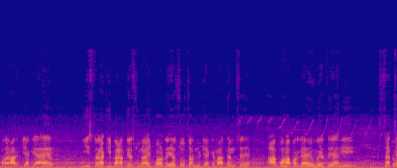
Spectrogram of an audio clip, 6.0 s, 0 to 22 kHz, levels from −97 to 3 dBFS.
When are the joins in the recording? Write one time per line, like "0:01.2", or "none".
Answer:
none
